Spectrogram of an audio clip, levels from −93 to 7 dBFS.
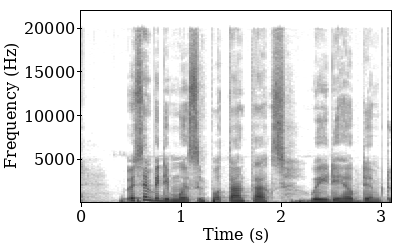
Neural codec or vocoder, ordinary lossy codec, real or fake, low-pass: none; none; real; none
